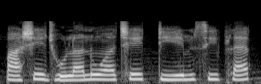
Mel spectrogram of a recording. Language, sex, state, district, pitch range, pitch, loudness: Bengali, female, West Bengal, Cooch Behar, 215-240 Hz, 225 Hz, -13 LUFS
